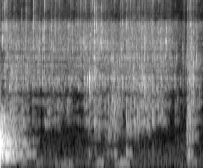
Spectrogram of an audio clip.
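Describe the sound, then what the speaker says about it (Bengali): Warm water is poured into flour batter for green-coloured patishapta, making a brief splashy pour that fades into light trickling and a few small liquid sounds. "এবার আমি উষ্ণ গরম জল দিয়ে ব্যাটারটা গুলে নেব"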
